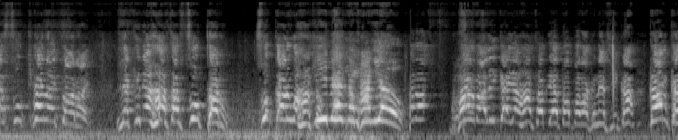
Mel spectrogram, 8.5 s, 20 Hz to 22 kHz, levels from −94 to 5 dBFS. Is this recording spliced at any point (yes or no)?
yes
